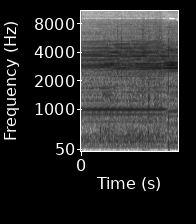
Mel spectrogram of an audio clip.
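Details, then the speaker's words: Mitsubishi mini-split with rotary compressor being charged with refrigerant: steady high electric whine shifts pitch near the end as the compressor loads up at 35 ounces added. "now you can hear the compressor just change pitch we're at 35 ounces"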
